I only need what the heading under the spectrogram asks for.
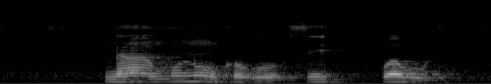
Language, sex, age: Venda, male, 23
